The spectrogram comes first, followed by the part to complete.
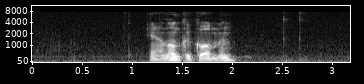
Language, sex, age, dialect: Faroese, male, 15-35, Norðuroyggjar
